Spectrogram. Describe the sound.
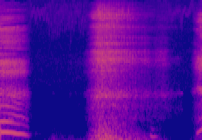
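A voice imitates the strained, gasping breath of someone pushing themselves up to breathe: one long, rough, airy inhalation that swells and fades. Brief voiced sounds frame it at the start and end.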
